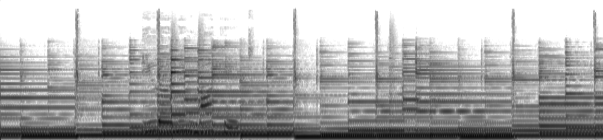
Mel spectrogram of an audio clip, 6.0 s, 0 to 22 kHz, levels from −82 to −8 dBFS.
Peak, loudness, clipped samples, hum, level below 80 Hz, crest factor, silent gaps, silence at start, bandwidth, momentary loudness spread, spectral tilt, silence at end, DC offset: -2 dBFS; -16 LUFS; under 0.1%; none; -58 dBFS; 14 dB; none; 0 s; 15 kHz; 3 LU; -7.5 dB/octave; 0 s; under 0.1%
